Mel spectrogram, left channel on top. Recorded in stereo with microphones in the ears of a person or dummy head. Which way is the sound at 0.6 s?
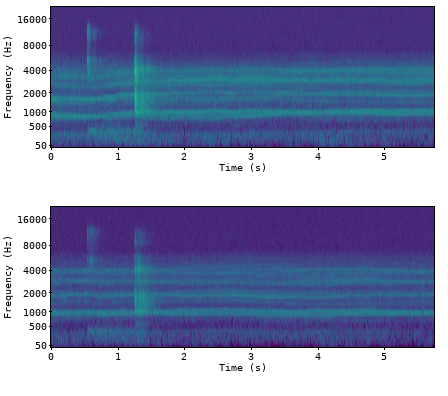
40° left (ahead or behind).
